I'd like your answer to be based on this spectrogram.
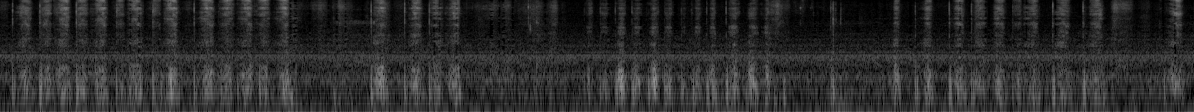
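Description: A graphite pencil tip rubs and scratches dense shading strokes across a flat sheet of white drawing paper resting on a dark table. A continuous dry, raspy scratching is heard in quick back-and-forth bursts. A steady low hum lies underneath.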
